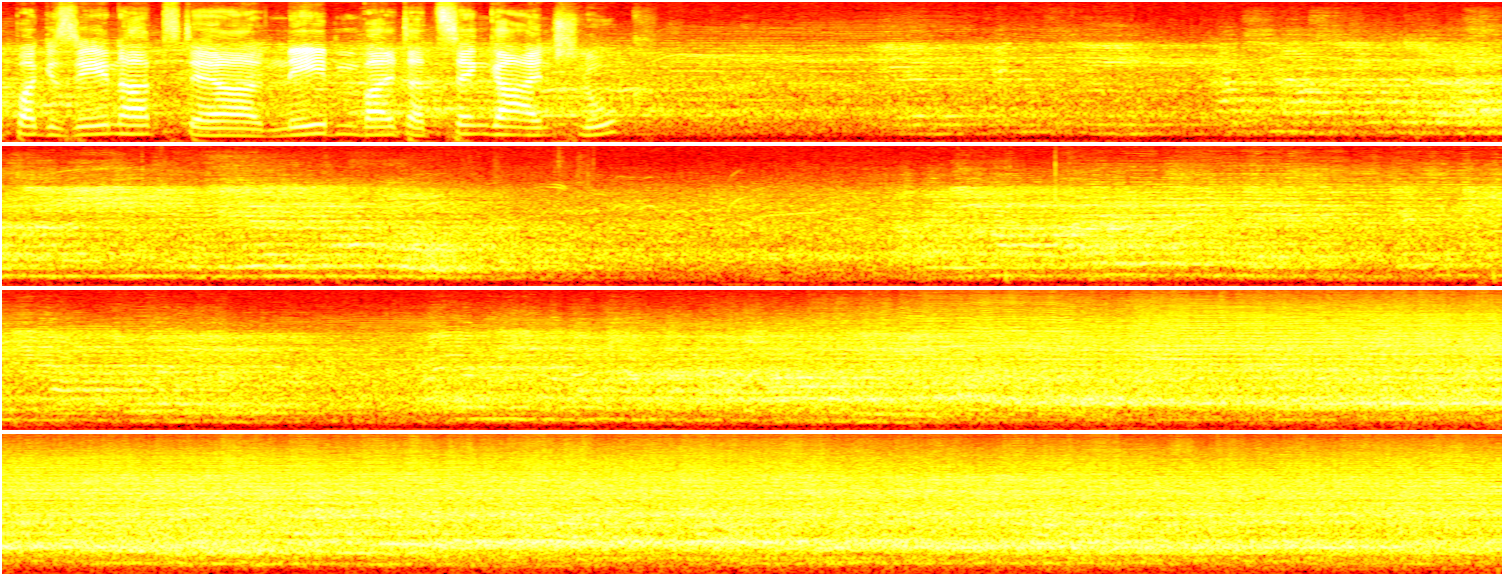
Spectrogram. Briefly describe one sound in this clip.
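A large crowd roars and chants in an open stadium.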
